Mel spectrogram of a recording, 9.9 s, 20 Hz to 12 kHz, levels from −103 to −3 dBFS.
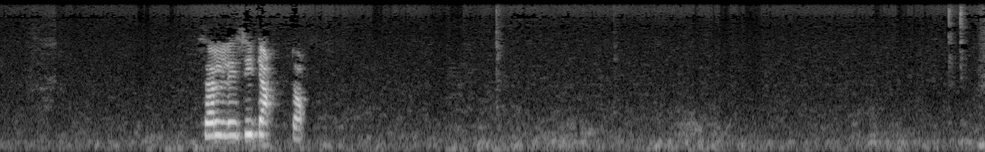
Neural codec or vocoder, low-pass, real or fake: none; 10.8 kHz; real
